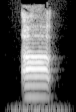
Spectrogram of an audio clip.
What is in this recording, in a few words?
"aak", Cantonese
